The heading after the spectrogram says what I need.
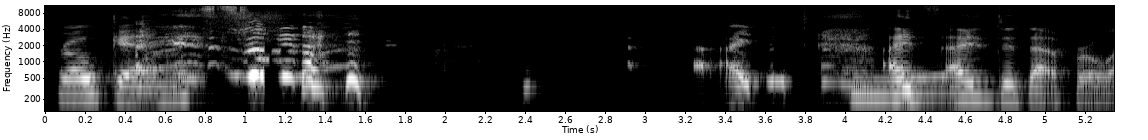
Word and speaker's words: Crochan: said Cochrane in my head the entire time I read But it, and then I was like, "Oh, it's Croken."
